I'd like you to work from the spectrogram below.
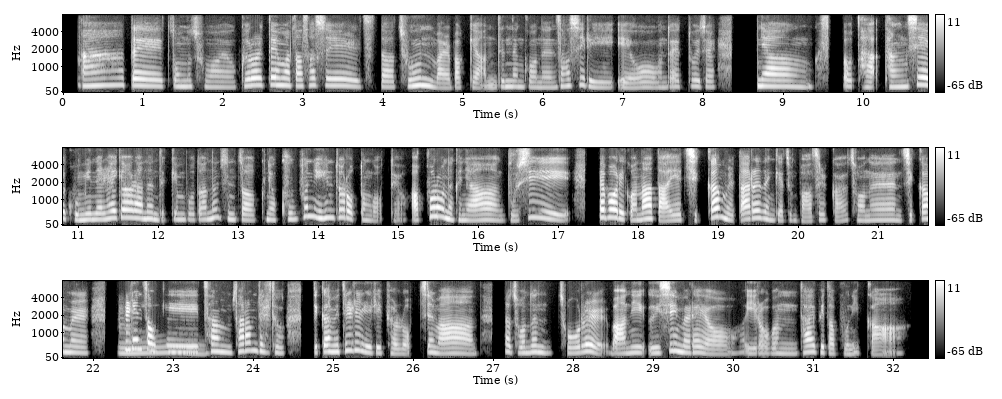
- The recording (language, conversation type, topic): Korean, advice, 피드백이 건설적인지 공격적인 비판인지 간단히 어떻게 구분할 수 있을까요?
- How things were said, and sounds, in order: teeth sucking; other background noise; laughing while speaking: "사람들도"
